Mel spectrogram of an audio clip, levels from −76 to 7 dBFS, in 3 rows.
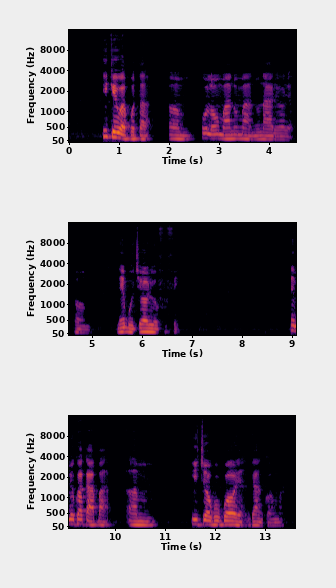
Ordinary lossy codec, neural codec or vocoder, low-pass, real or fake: none; none; 14.4 kHz; real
